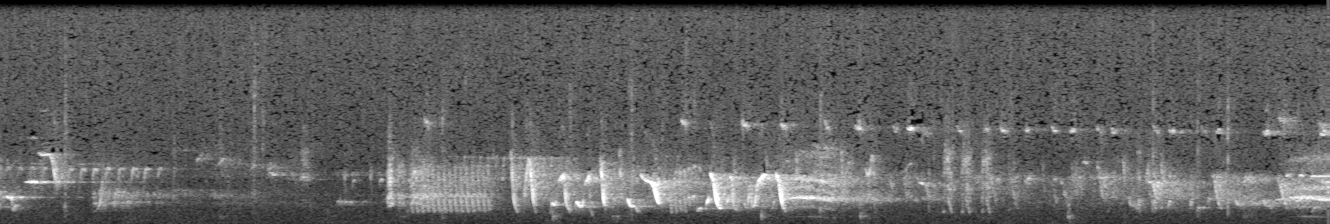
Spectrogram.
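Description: Wild birds calling and singing, with several voices overlapping: clear whistled notes at first, a fast rattling trill about five seconds in, then a busy run of quick sweeping notes.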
